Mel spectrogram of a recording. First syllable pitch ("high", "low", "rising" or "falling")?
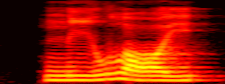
rising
